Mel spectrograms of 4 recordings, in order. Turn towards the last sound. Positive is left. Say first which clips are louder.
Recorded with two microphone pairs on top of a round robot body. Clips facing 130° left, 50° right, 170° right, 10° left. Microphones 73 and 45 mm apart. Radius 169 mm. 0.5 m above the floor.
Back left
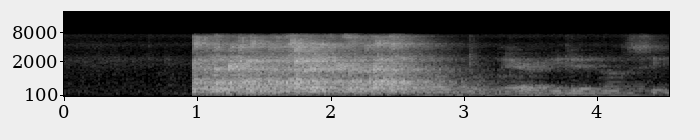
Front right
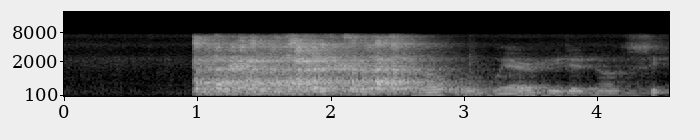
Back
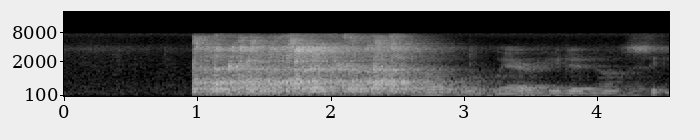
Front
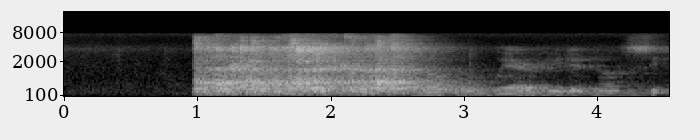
# front right 3 dB, even
turn(degrees=-80)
